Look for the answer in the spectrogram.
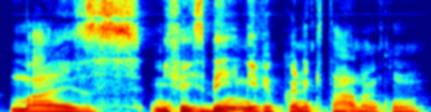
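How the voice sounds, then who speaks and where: A middle-aged man, a guest on a podcast, talking casually and haltingly with many restarts and repeated words. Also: mid-range voice, steady tone, mellow. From Madagascar. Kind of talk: casual interview talk.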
